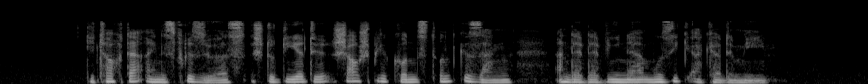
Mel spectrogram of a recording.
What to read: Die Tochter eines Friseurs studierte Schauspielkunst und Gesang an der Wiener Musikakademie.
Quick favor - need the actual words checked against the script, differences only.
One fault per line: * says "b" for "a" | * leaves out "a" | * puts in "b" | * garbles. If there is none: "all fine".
* puts in "der"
